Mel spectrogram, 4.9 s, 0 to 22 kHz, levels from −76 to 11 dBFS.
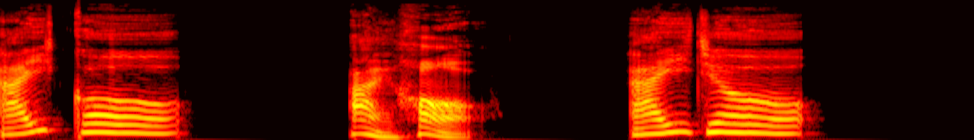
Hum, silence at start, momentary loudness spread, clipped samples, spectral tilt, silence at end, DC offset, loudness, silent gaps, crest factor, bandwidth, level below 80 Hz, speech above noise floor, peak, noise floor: none; 0 s; 9 LU; under 0.1%; -4.5 dB/octave; 0.85 s; under 0.1%; -16 LUFS; none; 18 dB; 19.5 kHz; -58 dBFS; 67 dB; 0 dBFS; -82 dBFS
